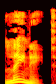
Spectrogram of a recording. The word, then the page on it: lanate: British English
